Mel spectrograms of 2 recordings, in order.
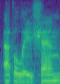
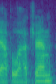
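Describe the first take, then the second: First: Pronounced the way northern US speakers say it. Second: Pronounced the way southern US speakers say it. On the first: "people kind of like above Pennsylvania tend to say" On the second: "people below tend to say"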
